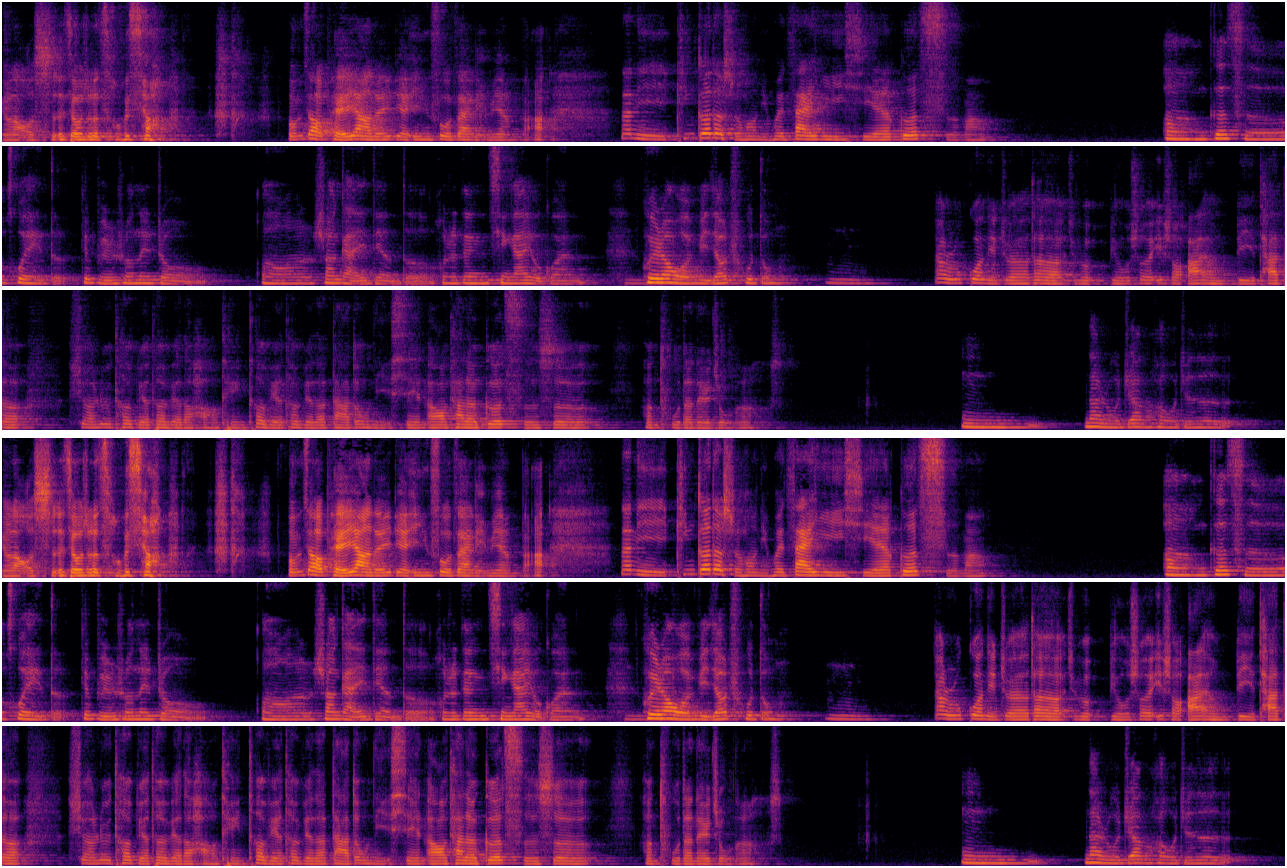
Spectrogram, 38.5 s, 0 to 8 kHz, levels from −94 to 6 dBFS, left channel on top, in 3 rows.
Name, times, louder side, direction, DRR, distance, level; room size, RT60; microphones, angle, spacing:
voice 1, 0.0-1.8 2.1-9.9 19.1-19.3 21.1-21.5 22.2-26.1 26.3-31.6 32.1-33.4, right 4 dB, 80° right, 1.0 m, -32 dB
voice 2, 11.6-14.9 15.4-18.7 19.0-20.7 35.3-36.0 36.5-38.0, right 1 dB, 25° right, 1.1 m, -33 dB
23.5 x 12.5 x 9.9 m
head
